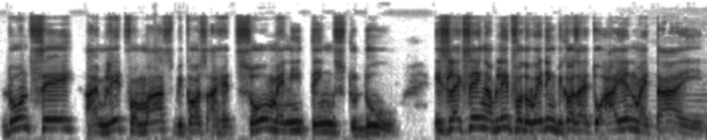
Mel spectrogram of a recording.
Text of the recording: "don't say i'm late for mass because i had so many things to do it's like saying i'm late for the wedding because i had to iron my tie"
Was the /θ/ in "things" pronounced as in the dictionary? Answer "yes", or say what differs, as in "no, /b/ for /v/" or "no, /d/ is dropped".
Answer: no, /t/ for /θ/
